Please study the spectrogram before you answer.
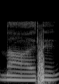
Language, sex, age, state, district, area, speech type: Malayalam, female, 18-30, Kerala, Wayanad, rural, read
